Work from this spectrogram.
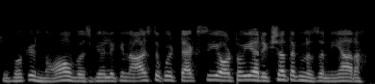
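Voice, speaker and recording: A woman's voice: lowish voice, brisk, dry recording, close to an everyday voice. A woman voicing a tired young office worker in a cartoon, complaining as he walks. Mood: weary. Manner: complaining, weary. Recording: dull, muffled audio.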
